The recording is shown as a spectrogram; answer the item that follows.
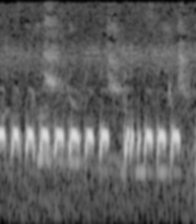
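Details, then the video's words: Local zebra dove singing to prompt other zebra doves to call: a long, fast series of evenly spaced, clear staccato notes, about four per second, with a brief break midway and faint chirps of other birds. "Suara indah perkutut lokal gacor untuk pancingan"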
